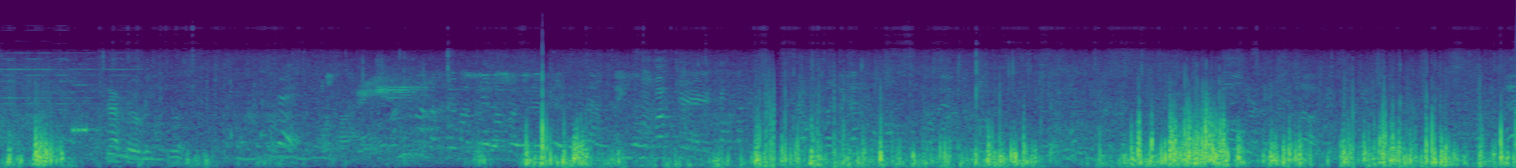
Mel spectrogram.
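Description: A man talks calmly close by, outdoors.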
